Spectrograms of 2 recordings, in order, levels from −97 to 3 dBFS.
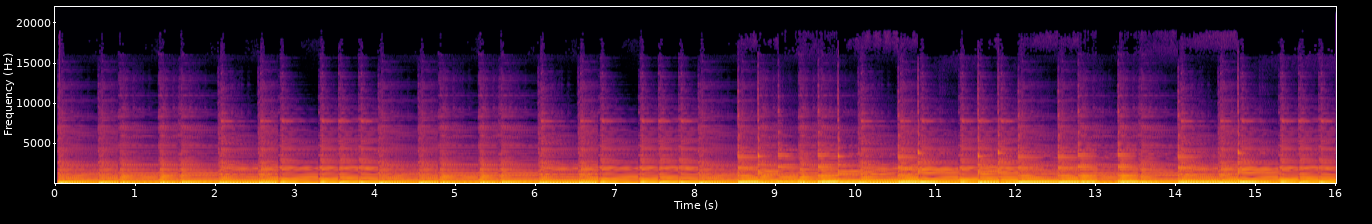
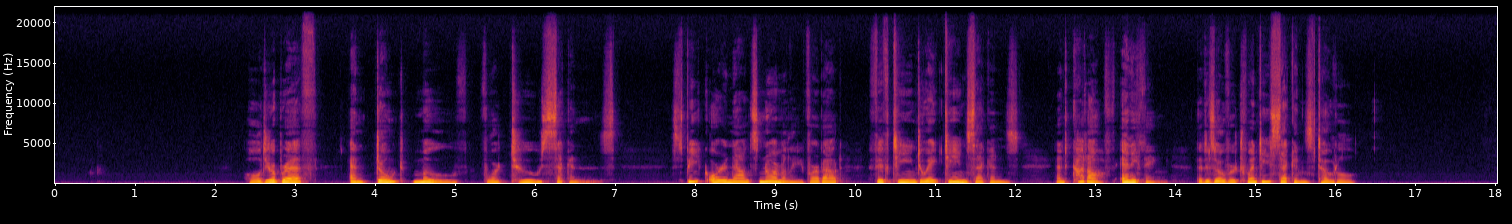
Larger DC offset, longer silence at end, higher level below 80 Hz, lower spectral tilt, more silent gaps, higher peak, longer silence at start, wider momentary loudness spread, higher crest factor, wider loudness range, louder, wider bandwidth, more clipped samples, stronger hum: neither; second, 0 s vs 1.8 s; first, -38 dBFS vs -72 dBFS; first, -8 dB/octave vs -6.5 dB/octave; neither; first, 0 dBFS vs -4 dBFS; second, 0 s vs 2.4 s; second, 6 LU vs 14 LU; second, 12 dB vs 18 dB; about the same, 3 LU vs 4 LU; first, -14 LUFS vs -21 LUFS; second, 12 kHz vs 20 kHz; neither; neither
